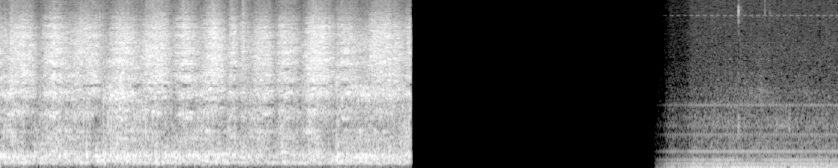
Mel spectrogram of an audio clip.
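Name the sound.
whisking frosting mixture in a bowl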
